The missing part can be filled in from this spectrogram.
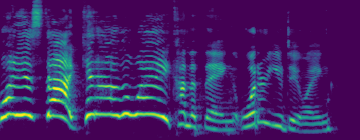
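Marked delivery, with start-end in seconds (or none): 0.0-1.8 acted-out very high, loud, panicked crowd screaming. Voicing people to the north who see something coming: screaming in fear. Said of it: "screams and people saying".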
